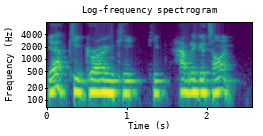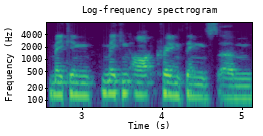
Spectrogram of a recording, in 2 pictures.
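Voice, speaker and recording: A man talks at a fairly slow pace. His voice is somewhat breathy. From Germany. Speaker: software developer; guest. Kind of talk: casual interview. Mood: relaxed, upbeat. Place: home room. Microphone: video call.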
